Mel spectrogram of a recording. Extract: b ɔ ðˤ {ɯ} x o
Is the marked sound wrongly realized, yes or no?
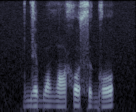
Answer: yes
